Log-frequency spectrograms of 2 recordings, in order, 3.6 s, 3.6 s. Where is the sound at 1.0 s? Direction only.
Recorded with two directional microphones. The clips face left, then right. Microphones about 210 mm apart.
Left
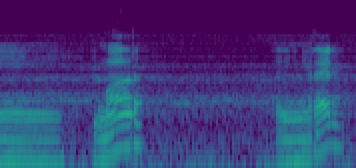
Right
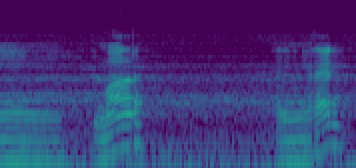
20° left (ahead or behind).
